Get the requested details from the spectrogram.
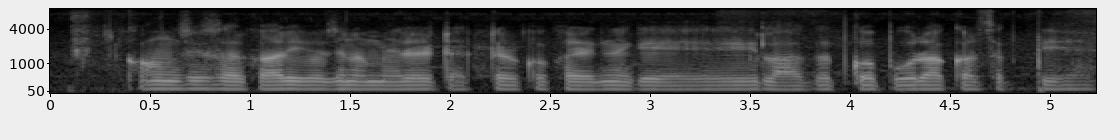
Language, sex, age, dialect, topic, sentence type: Hindi, male, 31-35, Awadhi Bundeli, agriculture, question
